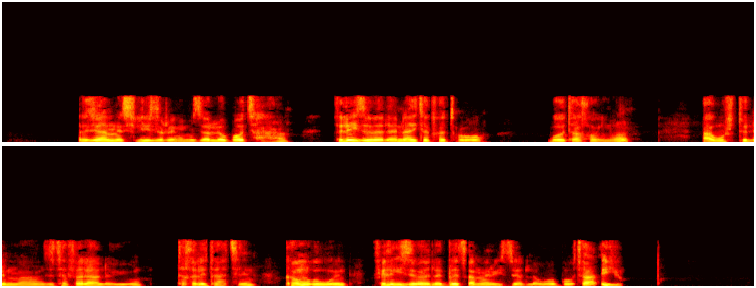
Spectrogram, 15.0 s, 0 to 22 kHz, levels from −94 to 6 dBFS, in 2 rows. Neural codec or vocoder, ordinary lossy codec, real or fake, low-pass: codec, 24 kHz, 3 kbps, HILCodec; MP3, 48 kbps; fake; 7.2 kHz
